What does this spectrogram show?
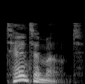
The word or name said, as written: tantamount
